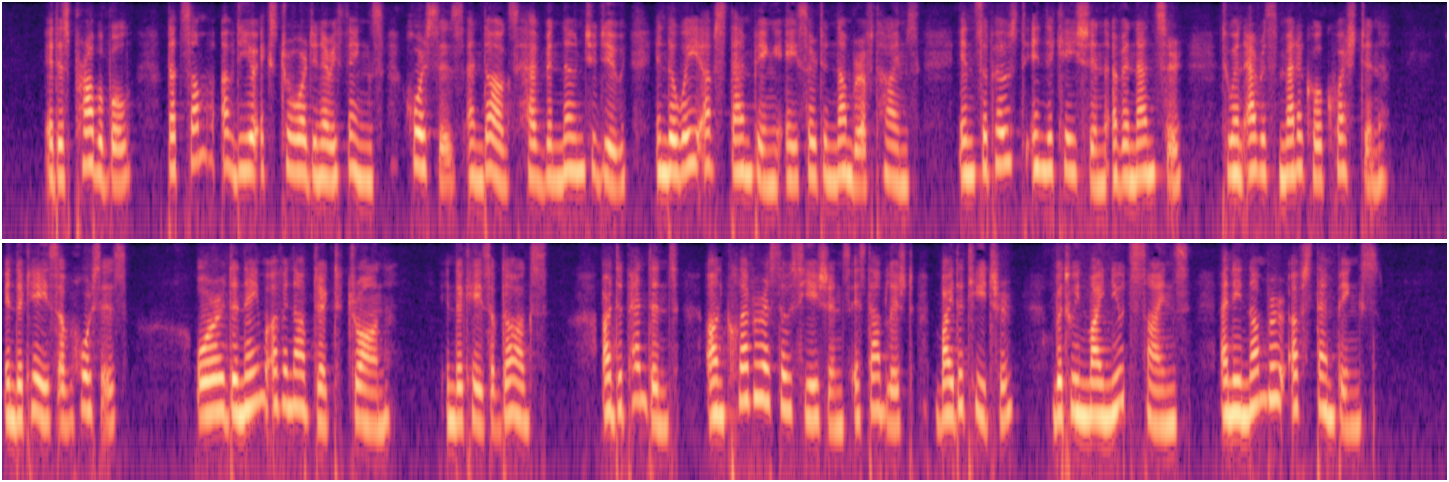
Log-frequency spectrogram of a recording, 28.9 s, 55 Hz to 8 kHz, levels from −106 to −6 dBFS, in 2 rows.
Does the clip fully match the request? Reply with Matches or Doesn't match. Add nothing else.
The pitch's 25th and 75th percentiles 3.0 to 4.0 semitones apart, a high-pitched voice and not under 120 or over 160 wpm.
Matches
